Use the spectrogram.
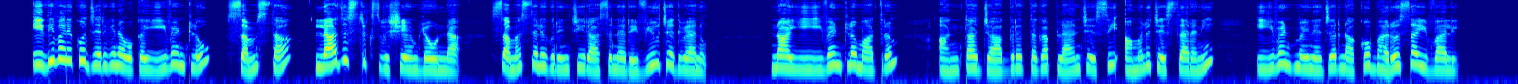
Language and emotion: Telugu, fearful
